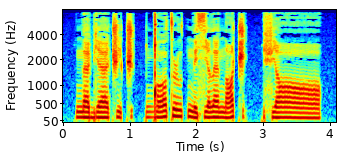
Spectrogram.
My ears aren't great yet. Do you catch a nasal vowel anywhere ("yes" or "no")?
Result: no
